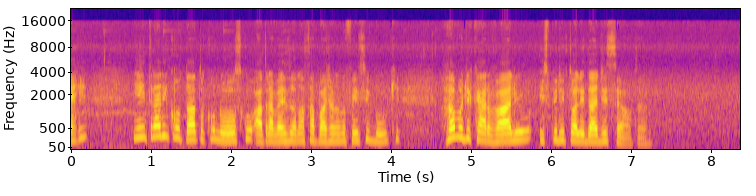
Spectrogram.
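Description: A man speaks calmly and with animation, close to the microphone.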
